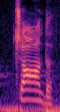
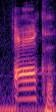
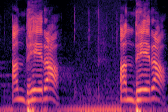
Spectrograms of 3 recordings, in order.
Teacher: हवा नाक के रास्ते से भी बाहर आएगी और मुख के रास्ते से भी बाहर आएगी, नाक से भी आएगी और मुंह से भी आएगी, दोनों के रास्ते से हवा बाहर आएगी, कुछ कुछ नाक से और कुछ कुछ मुंह से, ठीक है। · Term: अनुनासिक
